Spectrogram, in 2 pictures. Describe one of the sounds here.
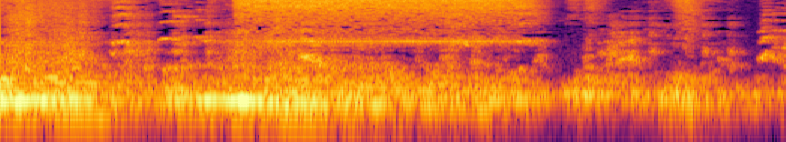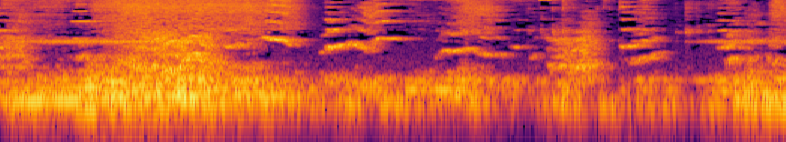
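A bus rattles and rumbles over the road.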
